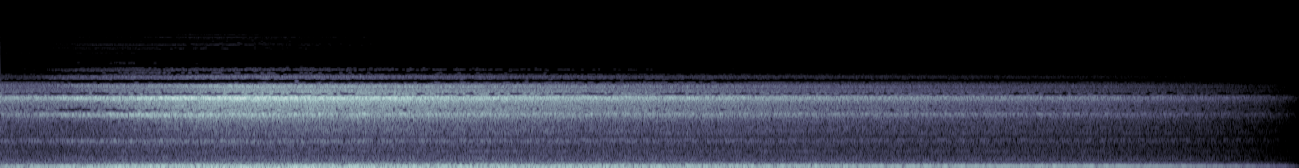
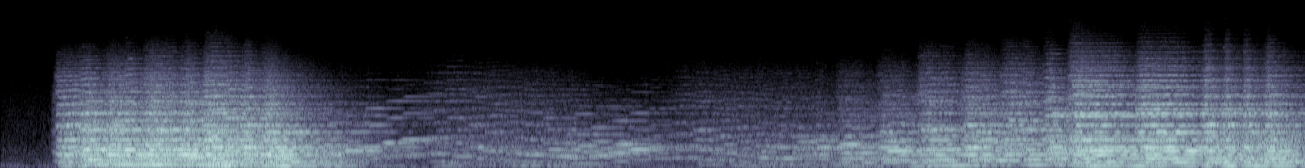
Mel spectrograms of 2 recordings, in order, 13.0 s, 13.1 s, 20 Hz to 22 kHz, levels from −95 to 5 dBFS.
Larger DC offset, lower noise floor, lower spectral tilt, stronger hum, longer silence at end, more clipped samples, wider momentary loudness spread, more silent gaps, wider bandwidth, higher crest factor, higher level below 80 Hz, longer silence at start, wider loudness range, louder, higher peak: neither; second, -56 dBFS vs -60 dBFS; second, -7 dB/octave vs -9.5 dB/octave; neither; first, 0.95 s vs 0 s; neither; about the same, 22 LU vs 23 LU; neither; second, 4.2 kHz vs 6.6 kHz; about the same, 18 dB vs 18 dB; first, -28 dBFS vs -40 dBFS; second, 0 s vs 0.55 s; about the same, 21 LU vs 20 LU; about the same, -17 LUFS vs -19 LUFS; about the same, -2 dBFS vs -2 dBFS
